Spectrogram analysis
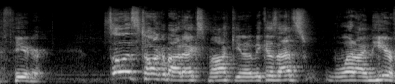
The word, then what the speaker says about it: Ex Machina: Ex Machina? It's called Ex Machina. Now, I would understand if he said Ex Machina, because that's how it's spelled.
